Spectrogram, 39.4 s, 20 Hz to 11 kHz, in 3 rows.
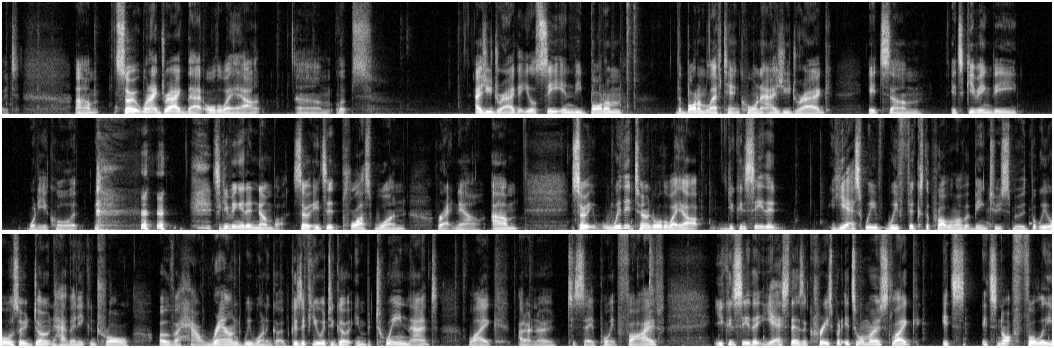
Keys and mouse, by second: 0.3 Tab, 1.0 Tab, 5.5 shift+e, 9.3 shift+e, 20.6 Tab, 29.0 Tab, 29.9 shift+e, 31.8 shift+e, 32.7 shift+e, 34.6 Tab, 37.6 Tab, 38.1 Tab.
